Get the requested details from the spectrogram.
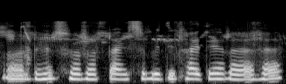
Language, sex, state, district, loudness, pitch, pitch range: Hindi, female, Jharkhand, Palamu, -12 LUFS, 245 Hz, 240-255 Hz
